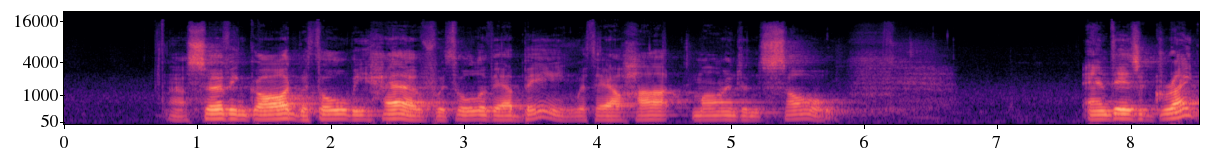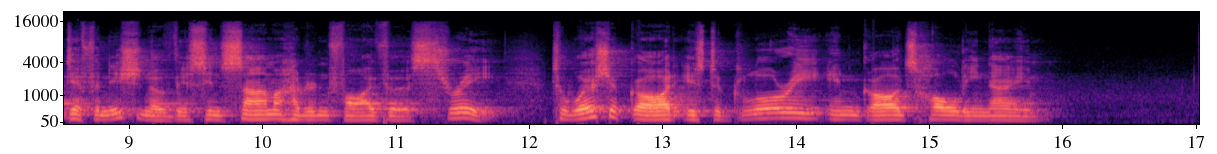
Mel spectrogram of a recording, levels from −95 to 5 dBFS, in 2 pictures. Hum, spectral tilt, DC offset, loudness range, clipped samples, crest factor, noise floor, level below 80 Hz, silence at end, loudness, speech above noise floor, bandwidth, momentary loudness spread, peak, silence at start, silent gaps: none; -4 dB/octave; under 0.1%; 6 LU; under 0.1%; 20 dB; -63 dBFS; -68 dBFS; 1.2 s; -22 LUFS; 41 dB; 16.5 kHz; 11 LU; -4 dBFS; 0.8 s; none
